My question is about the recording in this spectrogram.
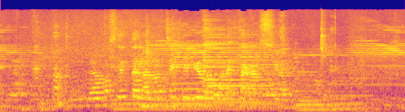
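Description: Acoustic guitar being plucked and strummed, low notes ringing on, as a song in D minor begins, with voices over it.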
